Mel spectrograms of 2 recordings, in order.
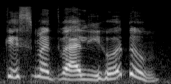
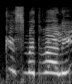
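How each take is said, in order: First: Slow, slightly higher gracious praise; admiring compliment. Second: Very high, loud giggly question; laughing echo. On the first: Aunt praising friend's daughter-in-law, admiring. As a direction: tell her kindly and slowly. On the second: Daughter-in-law echoing aunt's compliment, cracking up. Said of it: "हंस क्यों रही हो?". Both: Acted.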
